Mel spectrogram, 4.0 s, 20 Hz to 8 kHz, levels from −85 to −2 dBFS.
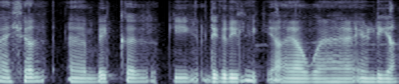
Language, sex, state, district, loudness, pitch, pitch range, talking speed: Hindi, male, Delhi, New Delhi, -20 LUFS, 125 Hz, 115-130 Hz, 165 wpm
